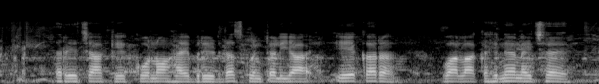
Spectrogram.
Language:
Maithili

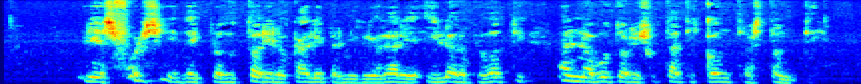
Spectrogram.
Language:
Italian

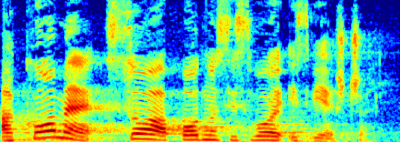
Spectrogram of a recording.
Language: Croatian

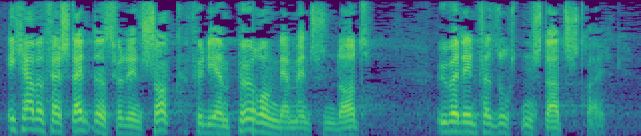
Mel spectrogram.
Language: German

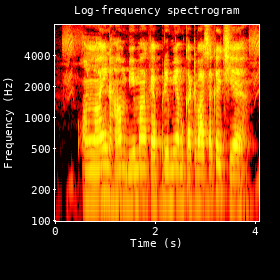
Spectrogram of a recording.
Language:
Maithili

